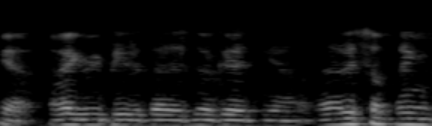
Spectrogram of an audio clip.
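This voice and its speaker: The man speaks at a moderate pace and a medium pitch. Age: 50s. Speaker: YouTuber living with Parkinson's. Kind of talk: live stream chat reading comments.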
